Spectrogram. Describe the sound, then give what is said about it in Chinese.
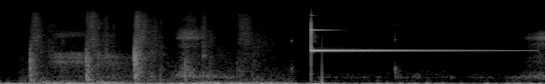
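A single bright electronic ding rings out clearly and lingers with a long, fading tone, announcing an incoming text message, following a stretch of soft rustling and shuffling noises. “居然有一条短信，这是谁？”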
